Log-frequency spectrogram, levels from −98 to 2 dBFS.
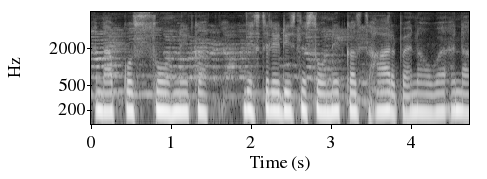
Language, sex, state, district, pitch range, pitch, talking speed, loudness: Hindi, female, Bihar, Gaya, 185-195 Hz, 190 Hz, 150 wpm, -13 LUFS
